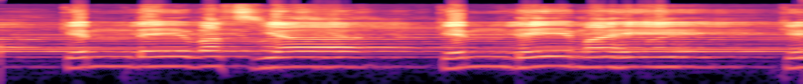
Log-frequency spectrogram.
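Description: A voice chanting Sanskrit verses in three short recited phrases over a steady drone.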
